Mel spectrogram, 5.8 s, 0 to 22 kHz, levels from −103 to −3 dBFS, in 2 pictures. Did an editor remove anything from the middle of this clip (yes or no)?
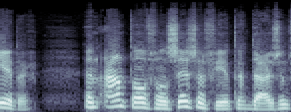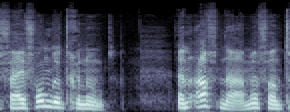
no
